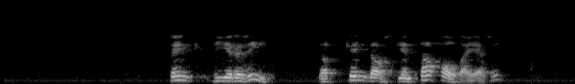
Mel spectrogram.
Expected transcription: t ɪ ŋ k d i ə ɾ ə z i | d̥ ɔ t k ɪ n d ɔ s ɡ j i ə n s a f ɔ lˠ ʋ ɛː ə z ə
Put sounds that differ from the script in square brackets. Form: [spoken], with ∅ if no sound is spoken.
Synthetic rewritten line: t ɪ ŋ k d i ə ɾ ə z i | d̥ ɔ t k ɪ n d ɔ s ɡ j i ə n [t] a f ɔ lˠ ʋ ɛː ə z ə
